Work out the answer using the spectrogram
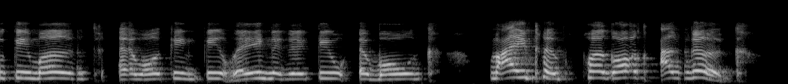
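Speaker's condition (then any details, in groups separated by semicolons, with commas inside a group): Cerebral palsy; from birth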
